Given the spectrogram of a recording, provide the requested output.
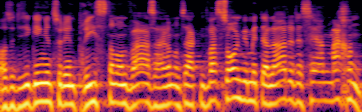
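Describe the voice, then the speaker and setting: A man with a high-pitched voice speaks in an animated tone at a moderate pace. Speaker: preacher. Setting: church.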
